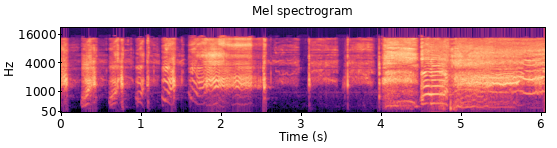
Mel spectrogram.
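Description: Bursts of laughter, then, about four seconds in, a high-pitched wailing, whimpering voice with a wavering pitch.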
